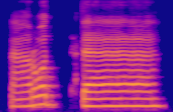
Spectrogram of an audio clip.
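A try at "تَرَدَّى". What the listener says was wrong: Jangan tarot dan seperti tak itu. Tarod tarod tarod Nggak boleh ada hamas, dia jahar. Nggak boleh ada anginnya. Ada cadel. Iza tarodda. Masih tarot seperti tak. ada suara berjalannya, Bun. Tarod rodda.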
